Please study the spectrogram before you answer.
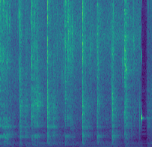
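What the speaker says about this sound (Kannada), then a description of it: "ಸ್ವಲ್ಪ ಜೀರಿಗೆ ಫ್ರೈ ಮಾಡಬೇಕು ಇದನ್ನು" Cumin seeds frying in a pan, stirred in regular, even scraping strokes, about eight in quick succession over a soft sizzle.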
